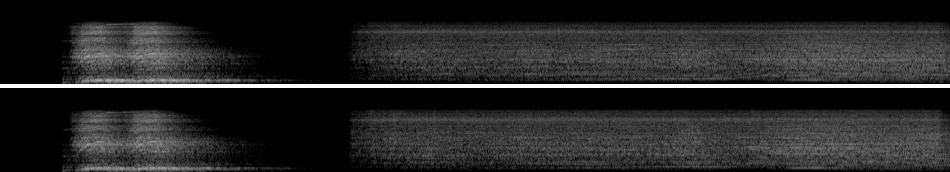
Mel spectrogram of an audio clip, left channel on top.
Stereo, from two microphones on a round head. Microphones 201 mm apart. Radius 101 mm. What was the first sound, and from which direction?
A phone buzzing, 5° left (ahead or behind).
